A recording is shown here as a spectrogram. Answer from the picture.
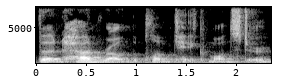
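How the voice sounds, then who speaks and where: A gruff, put-on character voice moves at a fairly slow pace with a slight echo. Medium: read story. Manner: lazy, yawning, gruff.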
